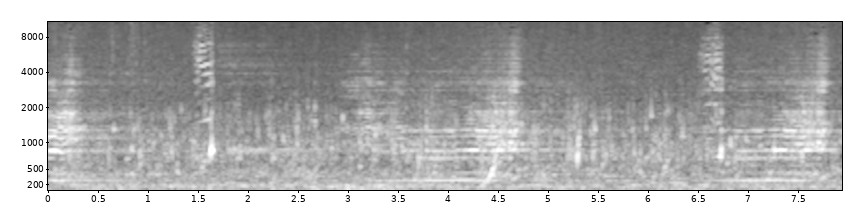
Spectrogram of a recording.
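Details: Whale song from Tahiti waters: sweeping upward cries, a long low moan bending upward near four seconds, and bursts of harmonic squeals, over continuous deep water rumble.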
